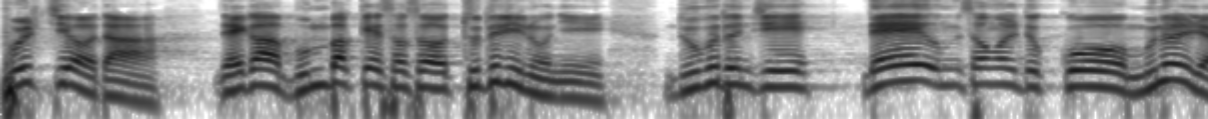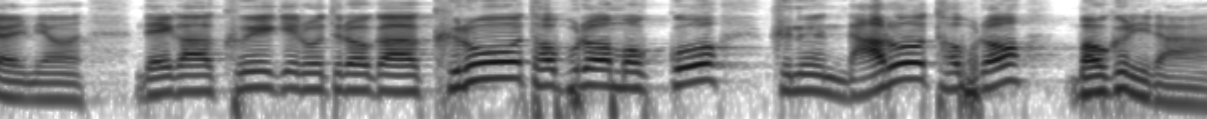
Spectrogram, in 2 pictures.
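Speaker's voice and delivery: loud, slow reading aloud in unison.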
